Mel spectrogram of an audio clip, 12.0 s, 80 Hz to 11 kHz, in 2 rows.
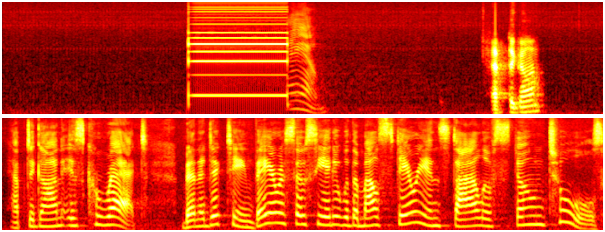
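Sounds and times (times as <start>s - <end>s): quiz show buzzer tone: 1.9s - 3.0s.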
